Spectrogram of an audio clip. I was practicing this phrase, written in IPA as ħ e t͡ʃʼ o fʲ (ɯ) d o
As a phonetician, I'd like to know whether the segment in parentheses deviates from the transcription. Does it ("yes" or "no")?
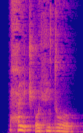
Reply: no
